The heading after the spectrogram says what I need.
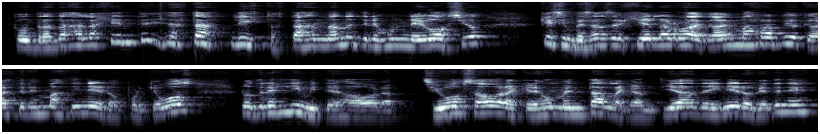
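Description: A man with a Rioplatense accent talks quickly and insistently to a close-held phone, driving each point home bluntly. His voice sits high for a man, and the sound is close and plain, as recorded in a small room at home. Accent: Rioplatense Spanish. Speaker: business content creator. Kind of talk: direct-to-camera advice monologue. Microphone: phone camera held close.

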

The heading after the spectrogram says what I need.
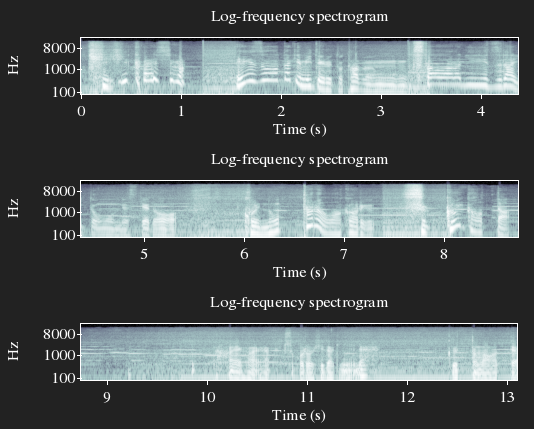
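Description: This man is a motovlog host speaking from his helmet as he rides outdoors, at normal speed. Casual and excited, he laughs and swings between shouting out and muttering under his breath. Behind him are engine and road sounds and some background music.

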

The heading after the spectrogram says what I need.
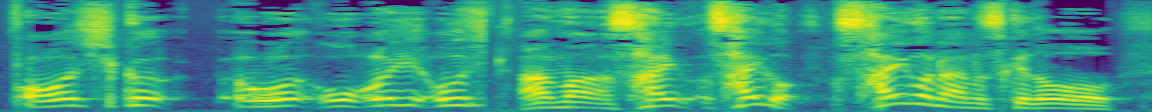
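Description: A man in his thirties with a Kansai accent, chatting casually while eating, in a halting, rambling way with repeated phrases, labored from spicy food. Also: high-pitched, lively intonation, darkish tone, slight background noise. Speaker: food vlogger. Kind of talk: casual chat while eating and drinking to camera. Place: living room at home.

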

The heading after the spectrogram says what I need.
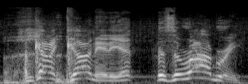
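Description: A man's voice: high-pitched, huge pitch swings, brisk, vocal fry, pushed and bright, heavily acted. A man voicing a young male robber making blunt, threatening demands, heard through a drive-thru speaker in a cartoon. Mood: menacing. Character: young male robber holding up a fast-food counter.

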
